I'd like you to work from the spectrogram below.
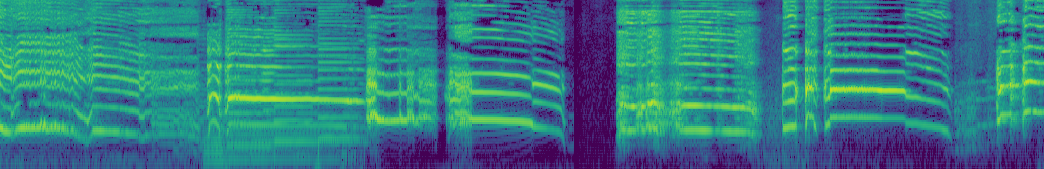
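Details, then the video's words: Rooster crows follow one after another, clear harmonic drawn-out calls with rising starts and falling ends, plus a low buzzing hum under one crow. "Suara Ayam Berkokok Panjang Ayam Jantan Berkokok Rooster Crowing"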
